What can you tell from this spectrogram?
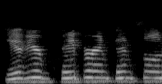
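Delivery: usual speaking voice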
